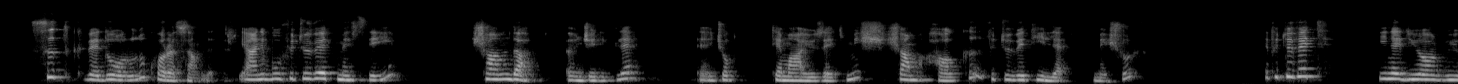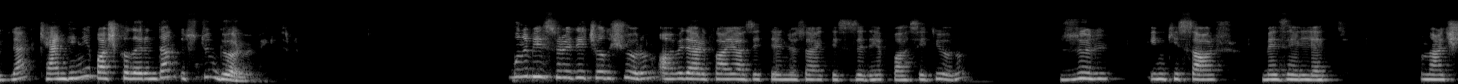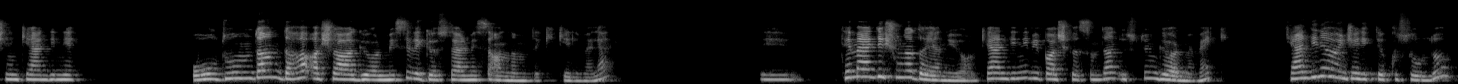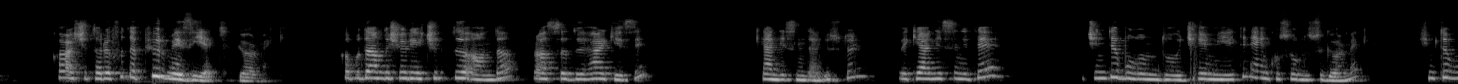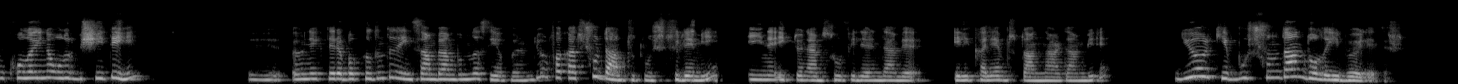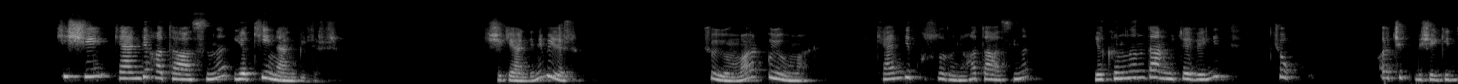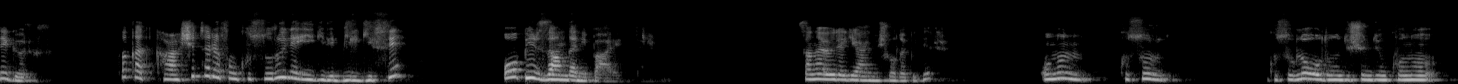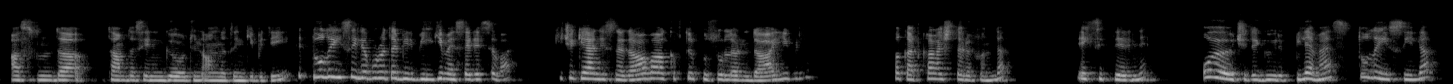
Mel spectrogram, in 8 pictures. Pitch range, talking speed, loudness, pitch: 205-270 Hz, 100 wpm, -28 LUFS, 230 Hz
